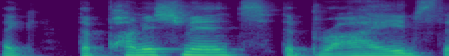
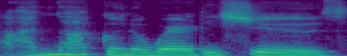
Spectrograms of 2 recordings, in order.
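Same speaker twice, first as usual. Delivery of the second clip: put-on play-acted, high, weepy, tearful crying child's wail; 5 semitones higher than usual. Retelling a child refusing to wear shoes: imitating a crying child. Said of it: "just crying, saying".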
